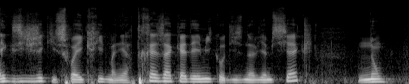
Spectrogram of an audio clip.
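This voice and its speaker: The voice has a dark, mellow tone, a fairly quick pace and ordinary pitch variation. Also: man. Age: 50s. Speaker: researcher in a debate. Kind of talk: debate. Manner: animated.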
